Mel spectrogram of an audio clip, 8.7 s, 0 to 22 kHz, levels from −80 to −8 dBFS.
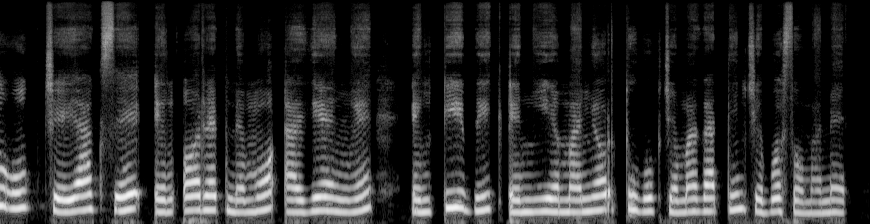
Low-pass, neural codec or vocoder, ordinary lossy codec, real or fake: none; codec, 44.1 kHz, 2.6 kbps, DAC; none; fake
